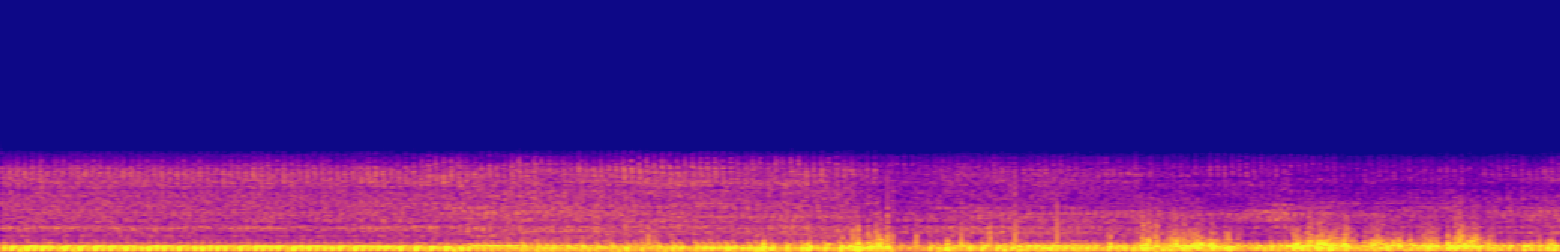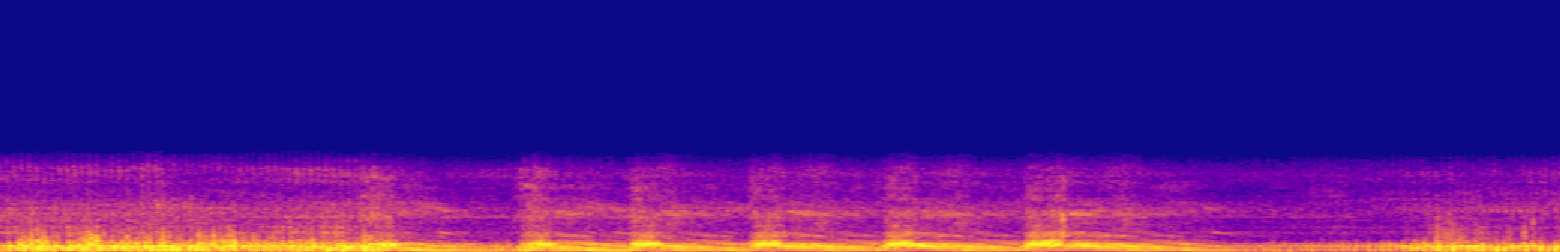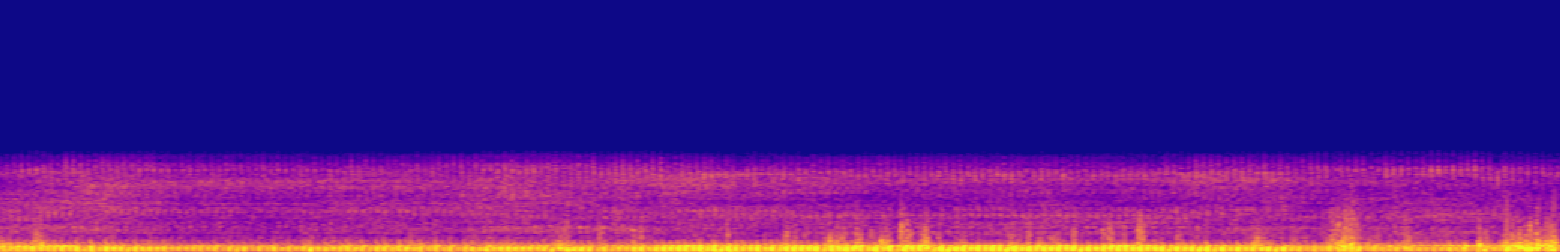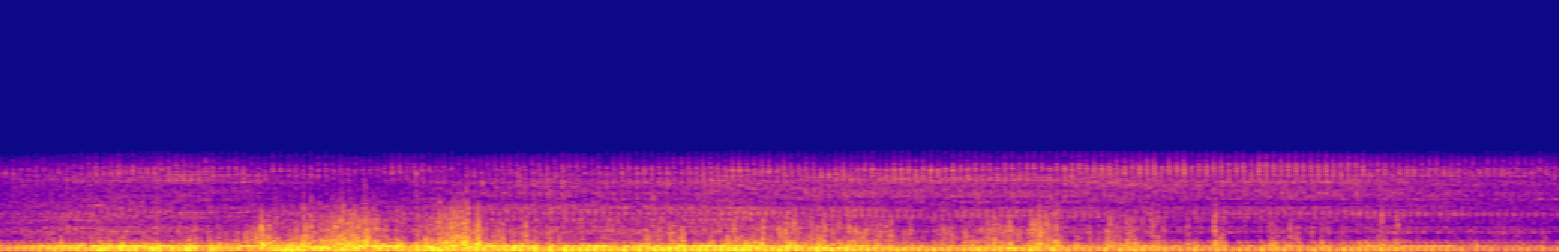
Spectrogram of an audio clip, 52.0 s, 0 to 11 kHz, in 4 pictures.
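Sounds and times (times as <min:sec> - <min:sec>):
small motorcycle engine revving: 0:03.2 - 0:23.6, 0:29.4 - 0:51.9.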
